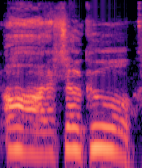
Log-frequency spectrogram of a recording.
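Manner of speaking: high, drawn-out mock gushing; gushing listener. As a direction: imitate someone naively impressed, stretching the words. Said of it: "they're gonna be like".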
